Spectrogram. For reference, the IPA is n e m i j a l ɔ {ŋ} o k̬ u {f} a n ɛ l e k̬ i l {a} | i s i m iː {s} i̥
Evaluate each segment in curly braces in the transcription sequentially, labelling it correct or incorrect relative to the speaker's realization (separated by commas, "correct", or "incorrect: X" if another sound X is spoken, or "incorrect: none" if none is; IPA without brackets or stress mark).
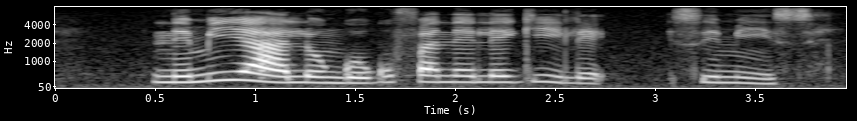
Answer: correct, correct, incorrect: ɛ, correct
